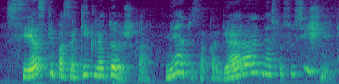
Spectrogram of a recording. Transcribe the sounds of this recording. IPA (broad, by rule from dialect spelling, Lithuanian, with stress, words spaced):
ˈsʲiɛsk ɪ pɐsɐˈkʲiːk lʲiɛˈtoːʋʲeːʃˌkɑː ˈnʲɛ tʊ sɐˈkɑː ˈɡʲæːˌrɑː nʲɛs tʊ sʊˈsʲiːʃʲnʲɛkʲɪ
